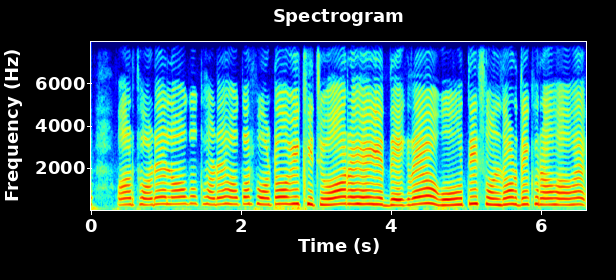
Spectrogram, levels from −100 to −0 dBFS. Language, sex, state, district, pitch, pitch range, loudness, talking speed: Hindi, male, Andhra Pradesh, Anantapur, 310 Hz, 295-330 Hz, -13 LUFS, 190 wpm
